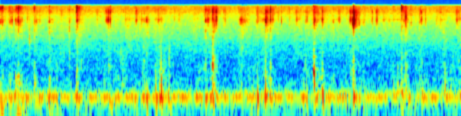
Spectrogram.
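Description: Fingertips with short nails scratch and tap along the ribbed fabric of a beige pleated satin clutch bag with stitched ridges, lying flat and closed. Quiet, dry scratching and brief taps with bright edges sit over a steady low hum.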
